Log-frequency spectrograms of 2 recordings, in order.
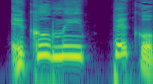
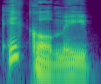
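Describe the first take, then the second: First: Squeaky high Ickle; high squeal. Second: Said in the usual way. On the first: Acted. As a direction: sing it out high and bright. Playful rhyme, squeaky first take.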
